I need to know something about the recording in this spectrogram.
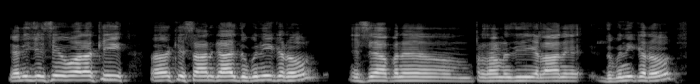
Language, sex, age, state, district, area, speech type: Hindi, male, 60+, Uttar Pradesh, Jaunpur, rural, spontaneous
